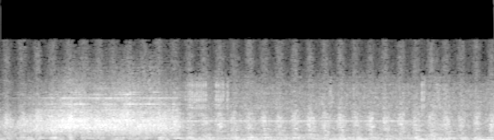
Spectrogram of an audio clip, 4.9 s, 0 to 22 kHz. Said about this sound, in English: After spending a month in the simulator and learning the basic operations of the aircraft, pilots begin flying training missions in the A-10.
